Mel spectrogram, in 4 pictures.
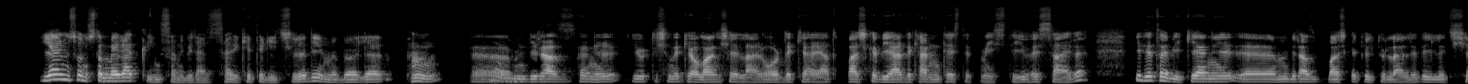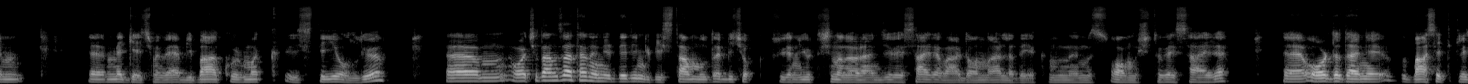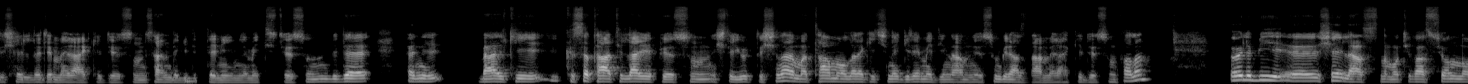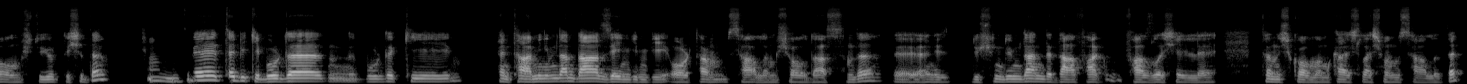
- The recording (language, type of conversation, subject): Turkish, podcast, Çok kültürlü olmak seni nerede zorladı, nerede güçlendirdi?
- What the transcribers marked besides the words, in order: tapping; throat clearing; other background noise; other noise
